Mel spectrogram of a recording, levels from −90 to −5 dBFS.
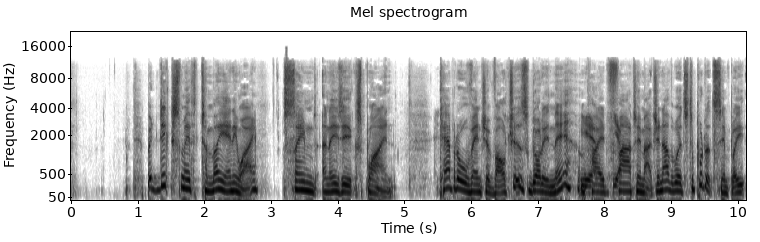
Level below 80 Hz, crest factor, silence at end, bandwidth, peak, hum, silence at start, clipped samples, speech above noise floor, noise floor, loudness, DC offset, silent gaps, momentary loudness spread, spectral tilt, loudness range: -40 dBFS; 12 dB; 0.05 s; 13 kHz; 0 dBFS; none; 0.95 s; under 0.1%; 47 dB; -58 dBFS; -12 LUFS; 0.8%; none; 5 LU; -5 dB/octave; 2 LU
